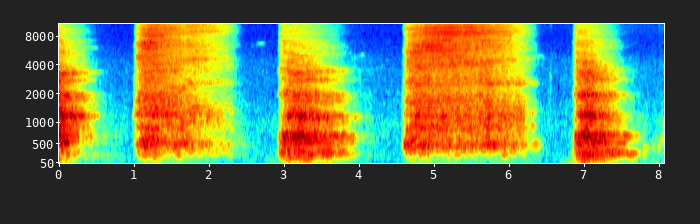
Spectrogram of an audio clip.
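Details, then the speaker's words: Demonstration by a freediving instructor of hyperventilation before static apnea: deep, forceful breaths in and out through the mouth with loud rushing air, about 30 a minute. "but if people when people start hyperventilating it's usually through the mouth and it looks like this foreign"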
